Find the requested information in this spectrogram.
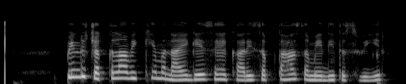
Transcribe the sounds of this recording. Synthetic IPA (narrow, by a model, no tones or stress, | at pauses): pɪɳɖt͡ʃəkːlãʋɪkʰːemənaːeːɡɐesɛɦkaːɾiːsɐb̚t̪aɦãsɐmeːd̪iːt̪ɐsʋiːɾ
